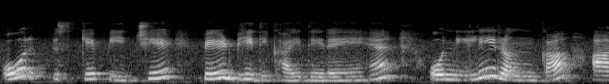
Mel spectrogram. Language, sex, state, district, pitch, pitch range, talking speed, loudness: Hindi, female, Punjab, Pathankot, 230 Hz, 185-275 Hz, 135 wpm, -16 LUFS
